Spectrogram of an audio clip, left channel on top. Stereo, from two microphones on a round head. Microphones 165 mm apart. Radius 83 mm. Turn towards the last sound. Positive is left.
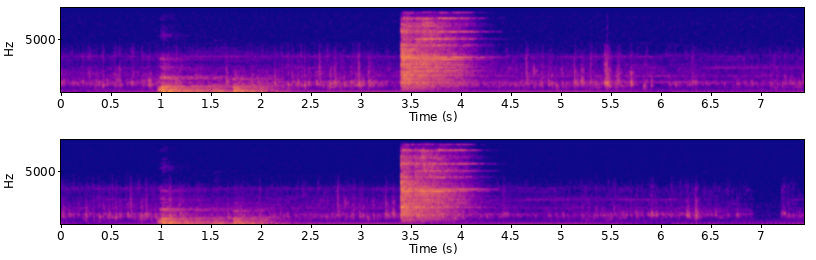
turn(degrees=-40)  # may be behind; listen again after turning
